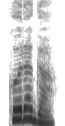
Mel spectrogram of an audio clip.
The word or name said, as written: ಗೊರಗ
